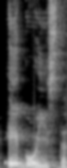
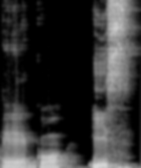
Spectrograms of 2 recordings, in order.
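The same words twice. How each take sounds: First: Said in the usual way. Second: "Egoísta" very slowly, in separate syllables. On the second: Shown as a demonstration. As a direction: break "Egoísta" into e, go, ís, ta. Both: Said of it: "Vamos lá".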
